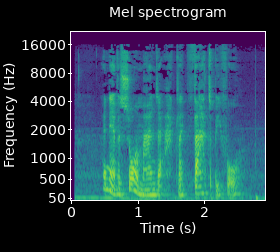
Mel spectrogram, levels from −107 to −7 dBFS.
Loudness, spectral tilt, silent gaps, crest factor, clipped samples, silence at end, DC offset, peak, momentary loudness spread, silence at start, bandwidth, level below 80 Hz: -26 LUFS; -4 dB/octave; none; 22 dB; under 0.1%; 0.05 s; under 0.1%; -6 dBFS; 16 LU; 0.05 s; 16.5 kHz; -46 dBFS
